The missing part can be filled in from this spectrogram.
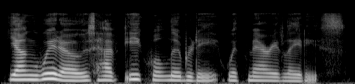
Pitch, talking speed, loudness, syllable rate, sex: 195 Hz, 135 wpm, -18 LUFS, 4.3 syllables/s, female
